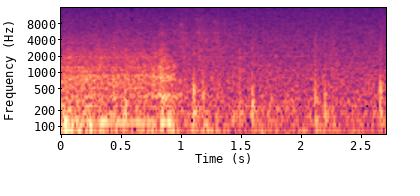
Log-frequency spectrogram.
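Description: Footsteps tap on a stone step.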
